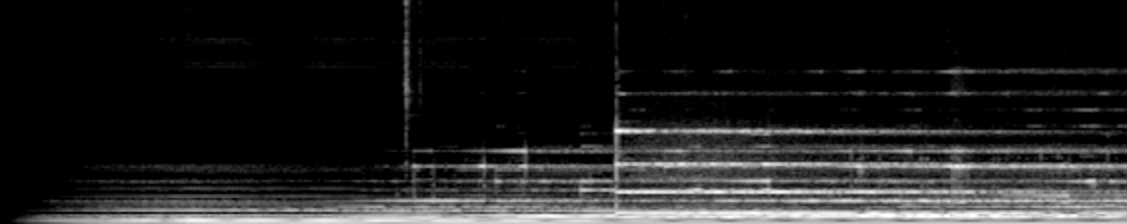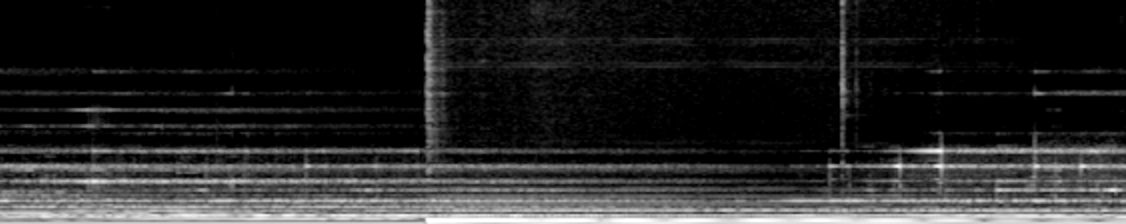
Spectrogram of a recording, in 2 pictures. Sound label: Deep Meditation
